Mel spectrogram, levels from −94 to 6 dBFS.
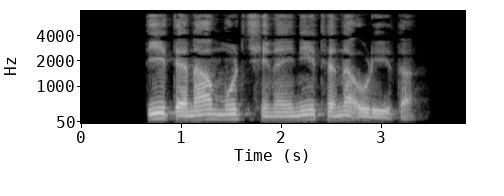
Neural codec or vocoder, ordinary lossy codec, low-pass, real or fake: none; MP3, 48 kbps; 7.2 kHz; real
